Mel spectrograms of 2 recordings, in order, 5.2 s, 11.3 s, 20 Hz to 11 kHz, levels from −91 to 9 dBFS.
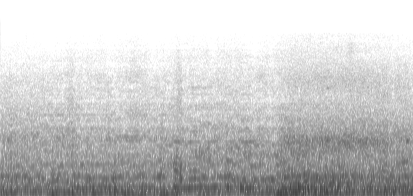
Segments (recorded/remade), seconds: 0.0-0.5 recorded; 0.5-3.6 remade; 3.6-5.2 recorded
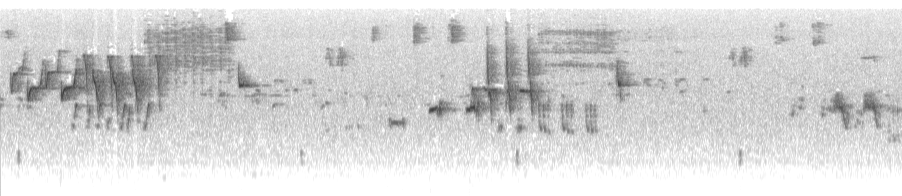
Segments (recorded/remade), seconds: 0.0-11.3 recorded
